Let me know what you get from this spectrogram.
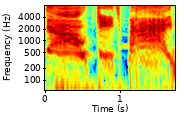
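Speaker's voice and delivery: put-on shrill, very high screeching child voice. Retelling a boy throwing his arms up and shouting: imitating a kid screeching. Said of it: "he was screeching at some points".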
